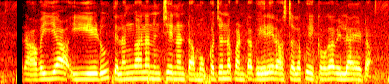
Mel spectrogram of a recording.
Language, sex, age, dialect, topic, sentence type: Telugu, male, 18-24, Telangana, banking, statement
